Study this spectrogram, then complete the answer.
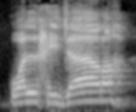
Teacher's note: لام ساکن پر قلقلہ نہیں کرنا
